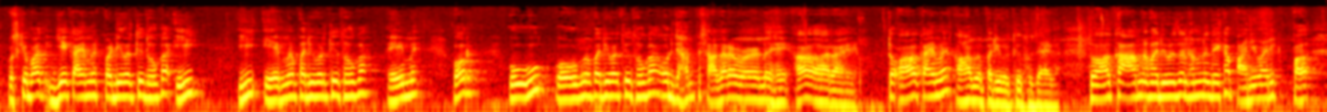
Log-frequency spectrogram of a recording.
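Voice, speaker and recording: A man's voice: a little high, darkish tone, lo-fi sound. A man teaching a Hindi spelling lesson for exam students, explaining step by step and answering his own questions.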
